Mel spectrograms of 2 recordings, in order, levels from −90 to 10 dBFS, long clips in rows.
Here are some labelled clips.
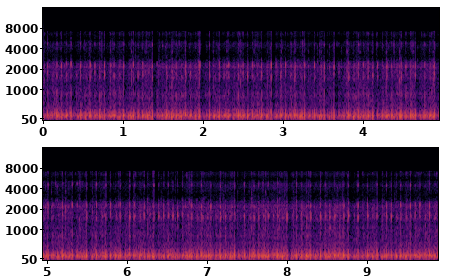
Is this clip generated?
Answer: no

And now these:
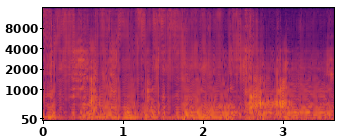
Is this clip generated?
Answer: yes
